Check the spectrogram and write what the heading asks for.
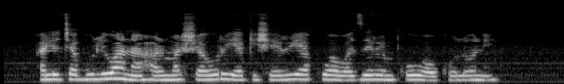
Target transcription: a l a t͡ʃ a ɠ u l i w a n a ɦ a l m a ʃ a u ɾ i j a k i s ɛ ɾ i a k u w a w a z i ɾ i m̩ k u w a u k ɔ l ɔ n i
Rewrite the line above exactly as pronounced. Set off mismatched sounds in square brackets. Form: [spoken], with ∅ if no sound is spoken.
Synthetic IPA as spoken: a l [i] t͡ʃ a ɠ u l i w a n a ɦ a l m a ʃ a u ɾ i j a k i [ʃ] ɛ ɾ i a k u w a w a z i ɾ i m̩ k [uː] w a u k ɔ l ɔ n i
